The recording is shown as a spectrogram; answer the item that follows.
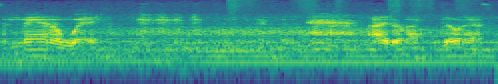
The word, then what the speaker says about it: Mantua: Normal person might say Mantua, right? Wrong. Mantua. Utahns are super weird, and they pronounce that word right there as Manaway.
